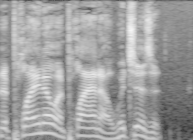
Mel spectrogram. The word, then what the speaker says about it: Plano: Hey, we got Texans pronouncing it Plano and Plano.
